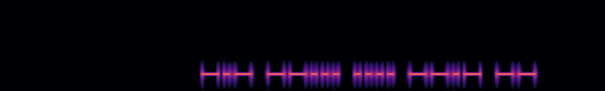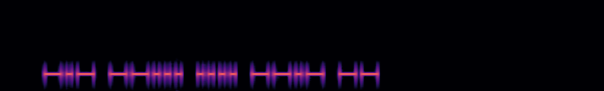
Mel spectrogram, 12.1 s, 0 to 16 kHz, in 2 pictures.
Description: Morse code, heard as a keyed tone, about 21 wpm, 700 Hz. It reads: K7HQM K7HQM
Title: USA Call Signs - 5 Characters - Repeated 2x - 22wpm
